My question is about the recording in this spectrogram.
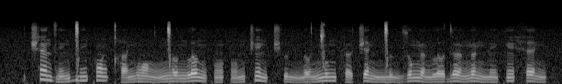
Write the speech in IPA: t͡ʃʰ ɛ̃˥ d͡z ẽ˩˧ ɡ͡ǀ ẽ˥ k ɔ̃˥ ŋ qʰ e˩˧ ŋ β ɔ̃˧˩ ŋ ŋ͡ǀ ɤ˧ ŋ l ɤ˥˧ ŋ k õ˩˧ ʔ õ˩˧ ŋ t͡ʃ ẽ˥˧ ŋ t͡ʃʰ ɯ˧˩ ŋ n ɤ˧ ŋ͡ǀ u˥ ŋ h œ˧˩ t͡ʃ ɛ˥˧ ŋ ŋ͡ǀ ɯ˧˩ ŋ z o˥ ŋ œ˩˧ ŋ l ɤ˧ d œ˥˧ ŋ œ˥˧ ŋ n ẽ˧ k ẽ˥ h ɛ˥˧ ŋ

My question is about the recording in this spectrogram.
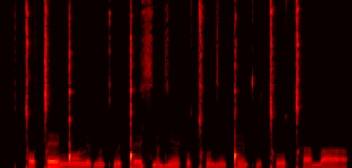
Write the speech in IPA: ǀ ɔ ǀ ɛ ŋ͡ǃ ɔ̃ l ɘ ɡʷ ɛ̃ kʷʼ ɘ ǃ ɛ sʲ ɔ̃ dʲ ɛ̃ ʔ o ǀʰ õ d ẽ ǃ ɛ̃ kʷʼ ɛ ǀʰ o ǀʰ a m a

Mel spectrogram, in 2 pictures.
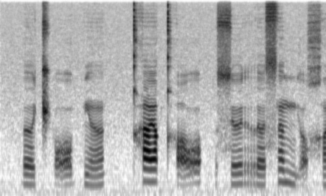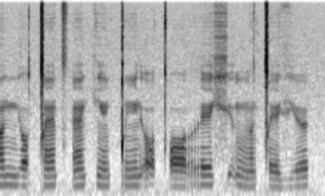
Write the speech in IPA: ə˧˩˧ t͡ʃʼ ɔ̰˨˥ pʲ ə̃˧˩˧ | qʰ e˥ qʰ ɔ̰˨˥ | s ø˨˥ r ə˧˩˧ s ə̃˥ mʲ ɔ̰˨˩ χ ə̃˩˧ mʲ ɔ˨˩ ǀ ɛ̃˩˧ t͡sʼ ɛ̃˩˧ kʲ ẽ˧˩˧ ǃ ĩ˩˧ ɾʲ ɔ̰˥ tʼ ɔ˨˩ r e˥ xʲ ə̰˥ ŋ ə̃˩˧ ǀ e˨˩ vʲ ø˨˥

